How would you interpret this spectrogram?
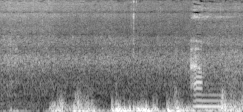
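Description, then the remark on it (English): Gusty wind rumbles and buffets in uneven surges on a very windy day at a small sheltered cove, with a brief tonal call rising over the blustery noise near the end. “Oh, it's a really windy day actually. We're a bit sheltered down here in this little cove.”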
